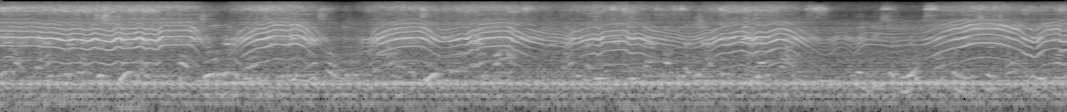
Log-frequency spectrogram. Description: More footage of my dental visit! My tooth filling procedure was done already, but this time, the dentist had to drill and polish the new filling to remove any excess and rough surface, as well as to prevent any teeth grinding.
